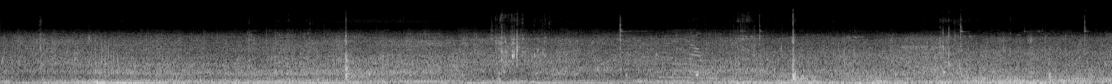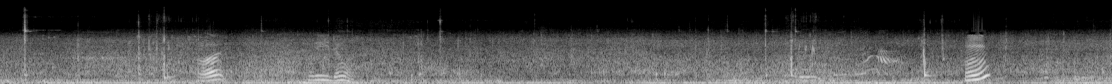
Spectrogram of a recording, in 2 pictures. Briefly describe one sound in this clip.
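A fishing line splashes in the water as a bait trap is pulled up.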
